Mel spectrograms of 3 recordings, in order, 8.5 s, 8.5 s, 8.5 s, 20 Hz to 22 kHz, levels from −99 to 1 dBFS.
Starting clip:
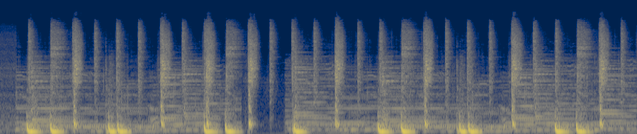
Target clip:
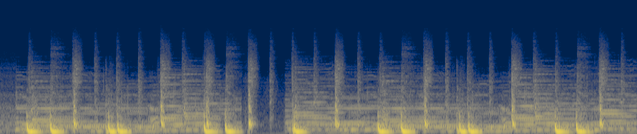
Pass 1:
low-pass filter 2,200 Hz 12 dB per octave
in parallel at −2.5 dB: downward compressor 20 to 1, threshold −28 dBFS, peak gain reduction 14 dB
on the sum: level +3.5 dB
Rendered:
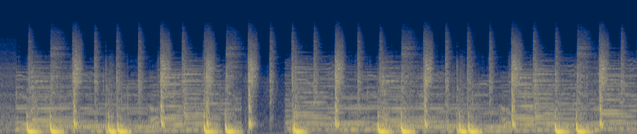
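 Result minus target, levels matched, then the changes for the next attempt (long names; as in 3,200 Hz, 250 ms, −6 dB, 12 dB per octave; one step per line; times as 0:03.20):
2,000 Hz band +11.5 dB
change: low-pass filter 870 Hz 12 dB per octave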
